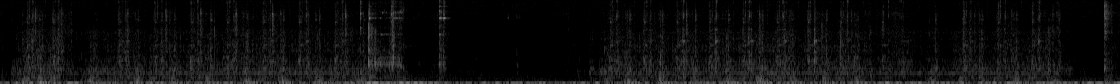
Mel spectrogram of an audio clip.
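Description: A sewing machine stitches a strap on a sling pack, a fast steady mechanical chatter running for several seconds, pausing briefly, then resuming at the same pace, close and without talk.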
